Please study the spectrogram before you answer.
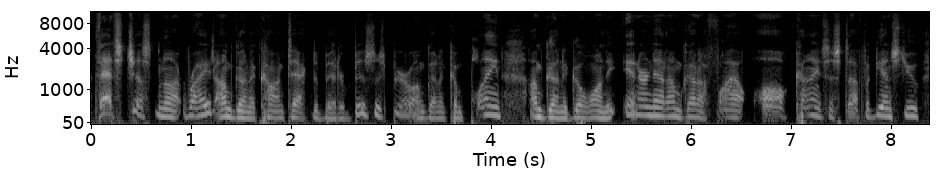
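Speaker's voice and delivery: high, angry mock outrage; yelling customer. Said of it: "He starts yelling and screaming".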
